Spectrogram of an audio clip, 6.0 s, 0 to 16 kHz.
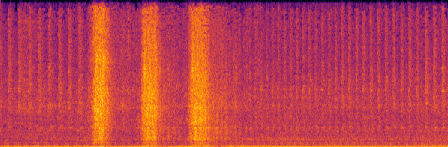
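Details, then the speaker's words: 1988 Chevrolet K1500 with new long-tube headers, open with no pipes yet, no leaks; three quick throttle blips, deep raspy bark dropping to lumpy rumble, louder but quieter than expected for open headers. "and yeah, it's louder, but for open headers, you would think it'd be a lot louder."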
